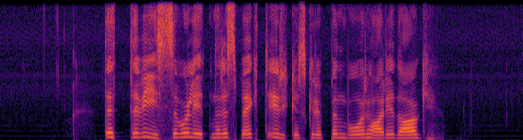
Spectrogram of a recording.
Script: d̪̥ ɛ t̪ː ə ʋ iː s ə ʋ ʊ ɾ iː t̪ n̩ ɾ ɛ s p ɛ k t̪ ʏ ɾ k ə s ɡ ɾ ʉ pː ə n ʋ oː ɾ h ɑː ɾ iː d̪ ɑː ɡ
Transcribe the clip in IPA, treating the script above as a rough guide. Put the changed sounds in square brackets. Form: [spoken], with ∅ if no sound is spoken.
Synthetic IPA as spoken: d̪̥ ɛ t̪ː ə ʋ iː s ə ʋ ʊ [ɭ] iː t̪ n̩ ɾ ɛ s p ɛ k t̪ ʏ ɾ k ə s ɡ ɾ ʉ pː ə n ʋ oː ɾ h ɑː ɾ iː d̪ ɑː ɡ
